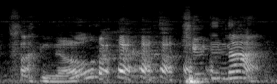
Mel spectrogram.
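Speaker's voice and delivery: high, laughing you-did-not; laughing disbelief. Retold or imitated. Son to dad about the dead body, laughing disbelief.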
